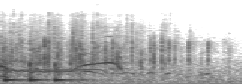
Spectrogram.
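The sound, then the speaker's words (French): Audience applause in Pointe-Saint-Charles: a burst of scattered hand clapping that gradually thins into sparser claps, with a short rising whistle-like tone and low pulsing beeps at the start. “Ouais, il n'y a pas à applaudir.”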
